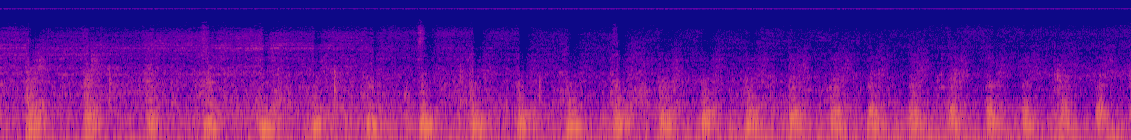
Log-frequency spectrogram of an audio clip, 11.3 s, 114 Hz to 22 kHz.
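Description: BR Standard Class 4 2-6-0 steam locomotive No. 76017 working a train, its two-cylinder exhaust beating about twice a second. The beats quicken slightly as it gets away.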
